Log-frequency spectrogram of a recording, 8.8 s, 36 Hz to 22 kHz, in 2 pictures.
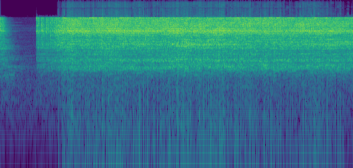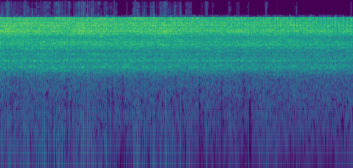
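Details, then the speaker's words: Novatec Diablo rear hub, about 3 years old, wheel off the bike during spoke replacement, spun by hand. Fast, crisp, high-pitched ratchet buzz that slowly eases off; normal freehub pawl clicking. "노바텍 디아블로 허브 소리 한번 들어보실랍니까?"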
